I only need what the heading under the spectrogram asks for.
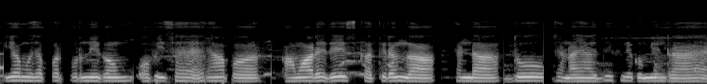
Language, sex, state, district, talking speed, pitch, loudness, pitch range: Hindi, male, Bihar, Muzaffarpur, 160 wpm, 165 Hz, -23 LUFS, 150-170 Hz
